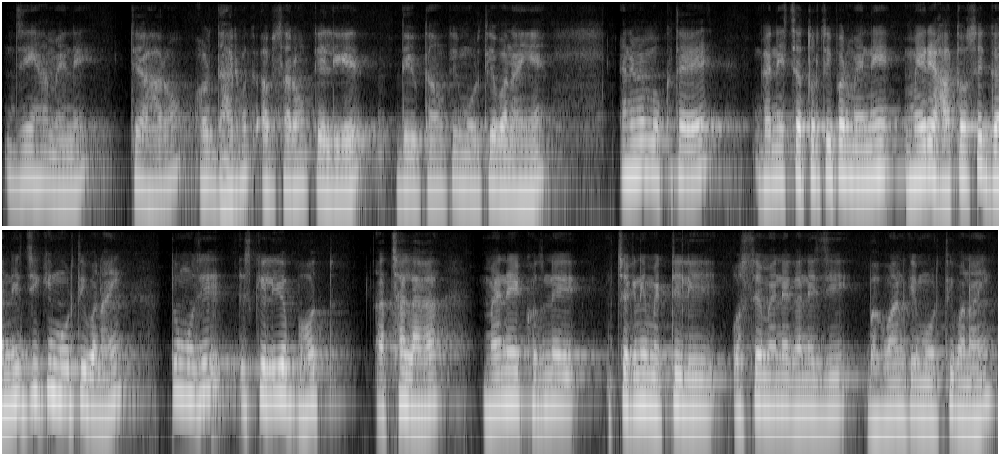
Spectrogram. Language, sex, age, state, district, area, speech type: Hindi, male, 45-60, Rajasthan, Jaipur, urban, spontaneous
